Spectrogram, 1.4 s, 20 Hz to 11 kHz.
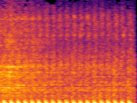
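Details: Yamaha YZF-R 125 single-cylinder fitted with a Powertronic, exhaust baffle in place: even thump about thirteen beats a second, steady with no popping or stumbling; clean, healthy idle.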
